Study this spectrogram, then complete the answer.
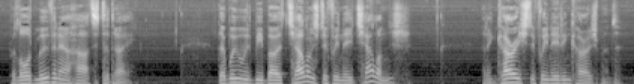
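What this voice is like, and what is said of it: Mixed Canadian, Scottish, Australian accent. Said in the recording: “my accent because my father is Canadian, my mother is Scottish, right? And I was raised in Australia. So my accent's going to go all over the place ... so I'm a little bit muddled”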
